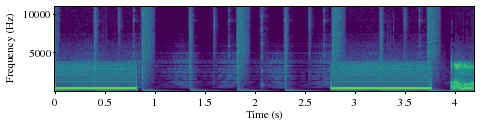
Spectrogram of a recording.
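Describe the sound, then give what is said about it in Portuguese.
A telephone call being placed: a loud, steady single-pitch tone holds for about a second, gives way to a string of short rhythmic pulses, returns for another second, then cuts off into a brief burst of noise. “agora uma ligação surpresa de um contato que entrou lá pro direct da Lígia”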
